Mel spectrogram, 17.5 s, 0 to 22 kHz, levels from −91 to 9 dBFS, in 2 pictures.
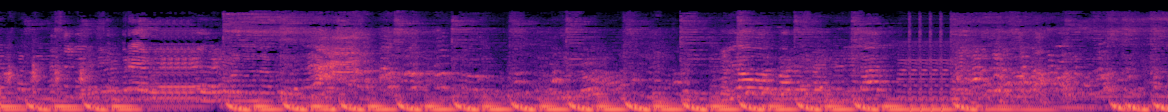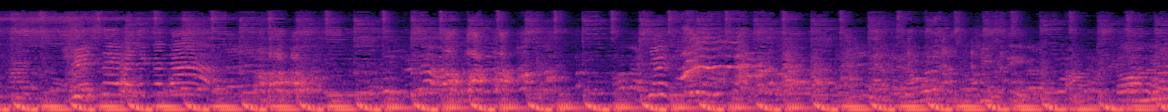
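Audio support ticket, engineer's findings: Repeated frames at 1.23–1.44 s and 6.82–7.13 s: stutter, a 52 ms then 78 ms block replayed four extra times; fits two-, then three-frame blocks duplicated upstream of the decoder. Identical content replays and the clip lengthens 0.21 s and 0.31 s; a dropout would leave a gap instead.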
